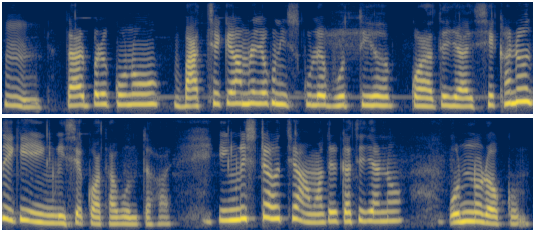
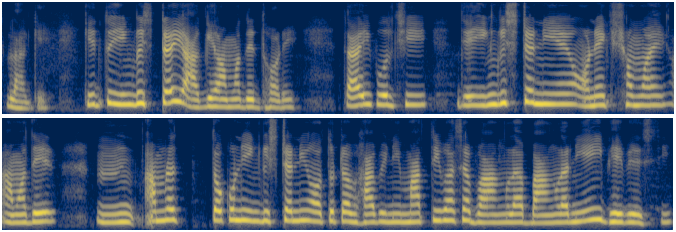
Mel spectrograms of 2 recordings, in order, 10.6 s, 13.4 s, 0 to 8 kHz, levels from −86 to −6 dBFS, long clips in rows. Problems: constant background noise, background conversations at intervals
